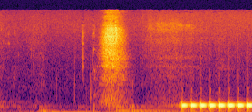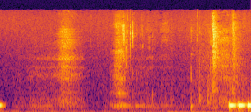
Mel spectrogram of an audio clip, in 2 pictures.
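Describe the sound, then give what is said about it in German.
A telephone ringback tone on an outgoing call to someone at home: one loud, steady buzzing burst, then a pause and the start of the next ring. Faint breathing and rustling noises fill the gaps. “Es klingelt schon mal, das ist ein gutes Zeichen.”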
